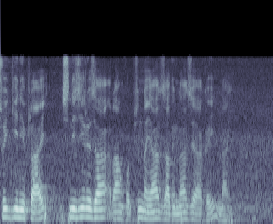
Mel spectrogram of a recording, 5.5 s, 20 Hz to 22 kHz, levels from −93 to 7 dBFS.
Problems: constant background noise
